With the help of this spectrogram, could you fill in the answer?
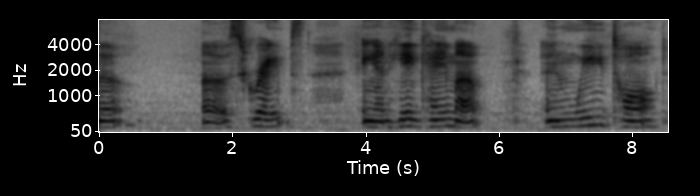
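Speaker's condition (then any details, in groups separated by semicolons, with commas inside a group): ALS; hand onset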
